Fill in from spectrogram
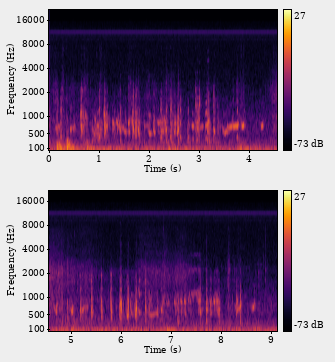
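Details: Flock of chickens going to bed in their coop at night, keeping up rapid, overlapping low clucks and short murmured notes, with a brief rustling burst midway and a steady low hum beneath.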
